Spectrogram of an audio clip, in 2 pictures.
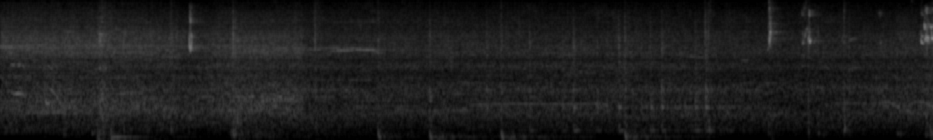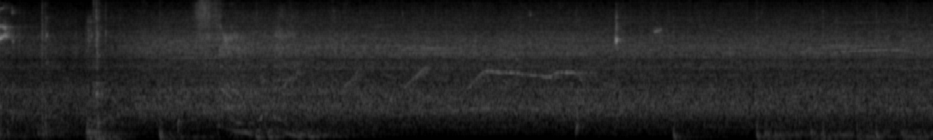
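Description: A basketball bounces on a wooden floor in dull thumps.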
